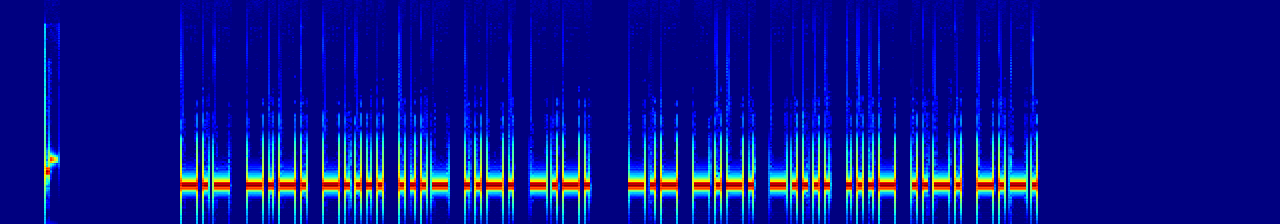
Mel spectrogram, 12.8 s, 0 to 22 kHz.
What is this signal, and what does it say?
Morse code, heard as a keyed tone, about 22 wpm, 700 Hz. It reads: KC6VFC KC6VFC
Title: USA Call Signs Repeated 2x 22wpm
